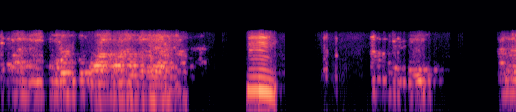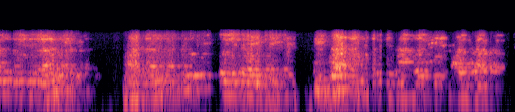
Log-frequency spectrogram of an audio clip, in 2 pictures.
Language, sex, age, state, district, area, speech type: Bengali, male, 45-60, West Bengal, Uttar Dinajpur, urban, conversation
